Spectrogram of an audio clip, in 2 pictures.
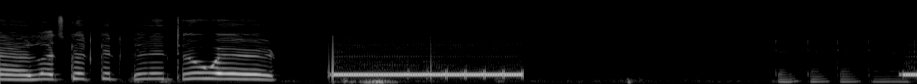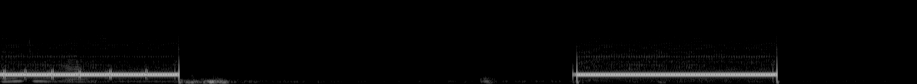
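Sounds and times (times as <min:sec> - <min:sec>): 
speech: 0:00.0 - 0:02.9, 0:07.8 - 0:09.2
telephone line tone while placing a call: 0:03.3 - 0:05.2, 0:09.0 - 0:11.0, 0:14.9 - 0:17.0.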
